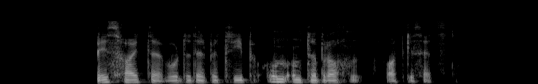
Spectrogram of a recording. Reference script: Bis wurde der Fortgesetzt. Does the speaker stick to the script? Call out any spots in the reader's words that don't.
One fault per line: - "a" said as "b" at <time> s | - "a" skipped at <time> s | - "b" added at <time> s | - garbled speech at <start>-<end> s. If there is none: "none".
- "heute" added at 1.2 s
- "Betrieb ununterbrochen" added at 2.0 s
